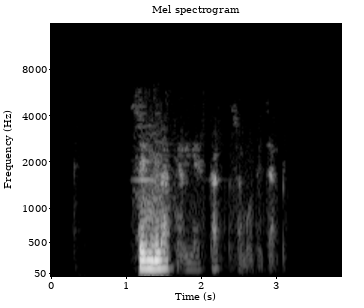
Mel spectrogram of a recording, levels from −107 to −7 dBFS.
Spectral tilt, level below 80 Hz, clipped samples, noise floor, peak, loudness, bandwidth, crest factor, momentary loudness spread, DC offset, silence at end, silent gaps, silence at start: -12.5 dB/octave; -76 dBFS; under 0.1%; -74 dBFS; -14 dBFS; -28 LUFS; 2.7 kHz; 20 dB; 26 LU; under 0.1%; 1.7 s; none; 1.15 s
